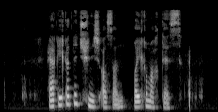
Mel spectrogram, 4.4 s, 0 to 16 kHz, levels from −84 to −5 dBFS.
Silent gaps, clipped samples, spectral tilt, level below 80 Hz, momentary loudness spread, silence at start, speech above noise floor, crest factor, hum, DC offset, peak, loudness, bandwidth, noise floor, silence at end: none; under 0.1%; -3 dB/octave; -82 dBFS; 10 LU; 0.5 s; 31 dB; 20 dB; none; under 0.1%; -12 dBFS; -30 LUFS; 11.5 kHz; -60 dBFS; 0.55 s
